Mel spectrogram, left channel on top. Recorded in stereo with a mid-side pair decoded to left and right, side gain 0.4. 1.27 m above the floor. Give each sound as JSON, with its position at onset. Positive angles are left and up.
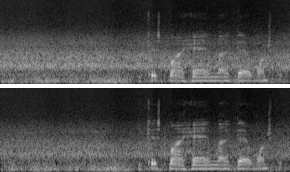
{"t": 1.4, "sound": "a man speaking", "azimuth_deg": -20}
